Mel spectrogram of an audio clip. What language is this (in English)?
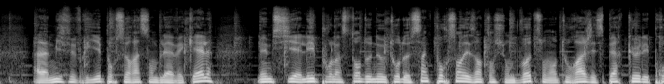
French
